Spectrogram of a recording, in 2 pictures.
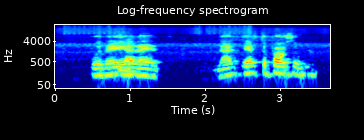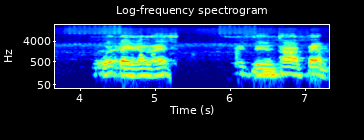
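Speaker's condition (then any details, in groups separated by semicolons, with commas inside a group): ALS; about eight years since diagnosis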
